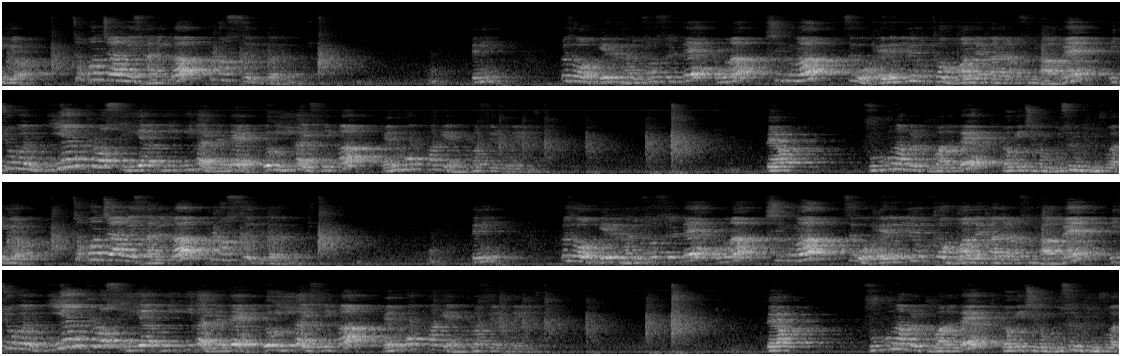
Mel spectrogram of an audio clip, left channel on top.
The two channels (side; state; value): both; normal; correlation 0.18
